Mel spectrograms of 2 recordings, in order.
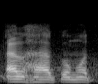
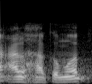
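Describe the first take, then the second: No difference in how they are said.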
